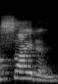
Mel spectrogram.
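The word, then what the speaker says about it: Sidon: uh uh actually uh sodom cedar how you pronounce that oh cyton yeah yeah uh zerafest uh the different um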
